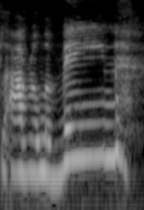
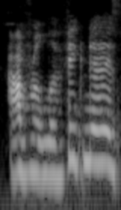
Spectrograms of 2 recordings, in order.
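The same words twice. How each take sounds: First: The name is not said as it is spelled. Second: The name is said just as it is spelled. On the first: The speaker calls it right. "it turns out it's [name]" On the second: The speaker calls it wrong. "it's been like that my whole life"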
